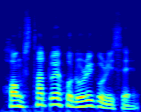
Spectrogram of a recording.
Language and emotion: Assamese, neutral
